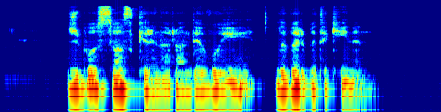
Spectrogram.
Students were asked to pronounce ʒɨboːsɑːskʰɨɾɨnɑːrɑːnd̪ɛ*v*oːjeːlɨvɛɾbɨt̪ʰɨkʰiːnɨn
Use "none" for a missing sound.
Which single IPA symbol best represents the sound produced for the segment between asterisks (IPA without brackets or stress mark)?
v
